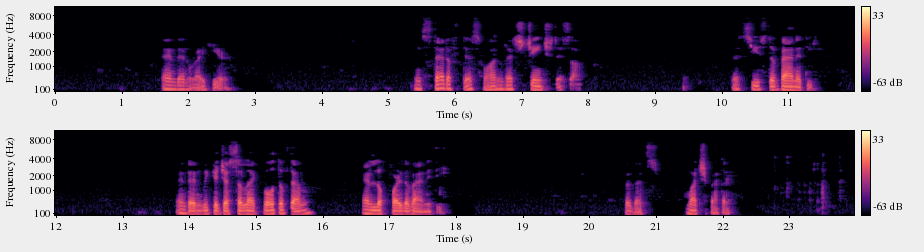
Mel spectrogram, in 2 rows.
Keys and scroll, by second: 0.0-0.1 typing, 3.9 Escape, 4.2 Escape, 6.5 Escape, 6.8 Escape, 13.5 Escape, 13.7 Escape, 19.6 Escape, 19.8 Escape, 22.3-23.8 Up, 23.8 Right.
